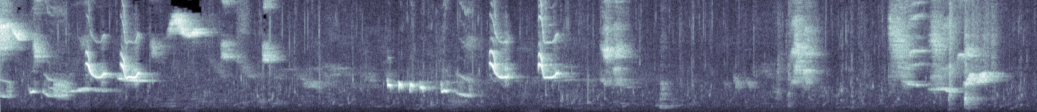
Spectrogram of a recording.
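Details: Orange-headed thrush singing in the morning in the loud, free-flowing style called ngeplong; a varied run of high whistled and chattering phrases, some sliding down, some buzzy, with short pauses between bursts and a quiet background.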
